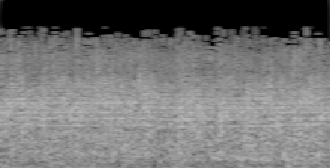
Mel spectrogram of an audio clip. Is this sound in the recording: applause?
yes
